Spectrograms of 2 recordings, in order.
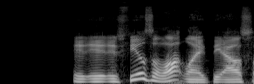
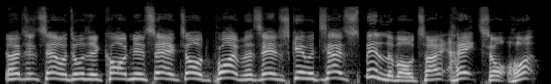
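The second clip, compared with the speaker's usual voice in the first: high-pitched, louder mock Cockney babble; fake Cockney accent; 12 semitones higher, 4 dB louder than usual. Streamer mocking a British chatter in a fake Cockney accent. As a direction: ham up a rough London street accent.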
